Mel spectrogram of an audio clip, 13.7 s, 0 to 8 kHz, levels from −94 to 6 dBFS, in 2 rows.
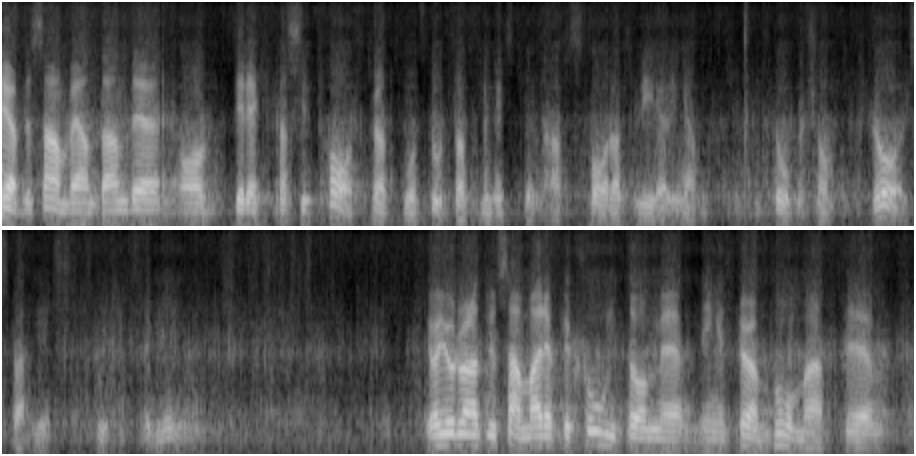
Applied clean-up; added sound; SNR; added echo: neural separator model SepFormer DNS4.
